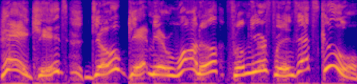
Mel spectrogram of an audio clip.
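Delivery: high drawn-out cartoon voice. Mocking an old anti-drug public service ad: Michelangelo voice. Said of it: "Michelangelo from the Ninja Turtles".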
